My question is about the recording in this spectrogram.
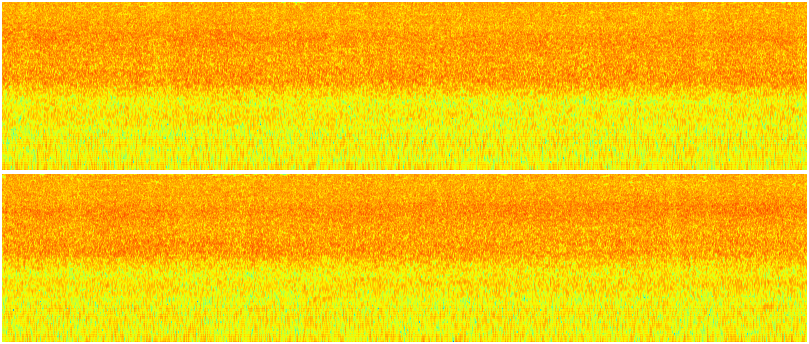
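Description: Loud, steady rush of water pouring over a dam's overflow as a small monsoon waterfall.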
